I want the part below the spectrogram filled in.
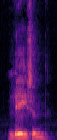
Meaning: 1. to read 2. to gather (esp. fruits)
- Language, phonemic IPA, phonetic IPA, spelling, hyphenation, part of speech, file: Dutch, /ˈleːzə(n)/, [ˈleɪ̯zə(n)], lezen, le‧zen, verb, Nl-lezen.ogg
